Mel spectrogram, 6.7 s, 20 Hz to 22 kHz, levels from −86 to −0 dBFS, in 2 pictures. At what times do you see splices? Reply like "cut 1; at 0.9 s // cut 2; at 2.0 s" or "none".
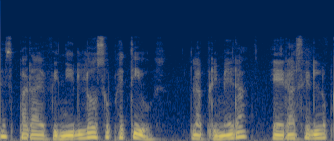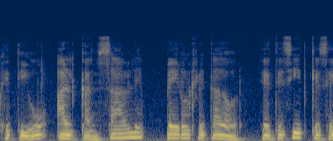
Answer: none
